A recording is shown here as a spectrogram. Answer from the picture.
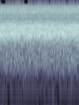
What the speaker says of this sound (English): If you can hear me above the waterfall.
